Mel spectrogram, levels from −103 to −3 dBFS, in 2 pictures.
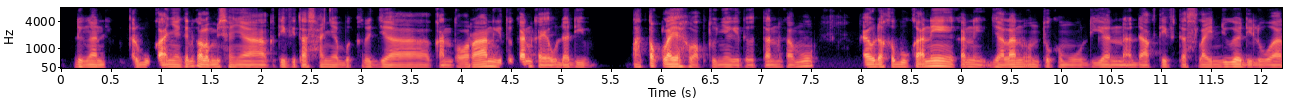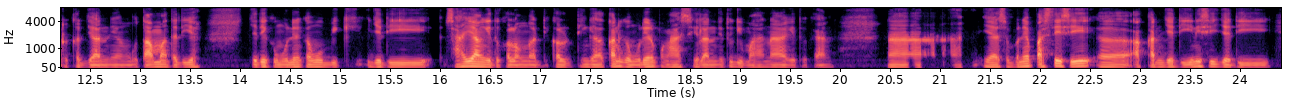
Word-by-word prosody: dengan 95 -2 +1
di - - -34 0.2
terbukanya, 95 +1 +3
kan 105 - +1
kalau 100 -1 +7
misalnya 95 -1 +1
aktivitas - - -2
hanya 95 -1 -2
bekerja 90 -1 -2
kantoran 95 +7 +4
gitu - - -5
kan 115 +1 +6
kayak 85 -3 +2
udah 90 -1 0
dipatok 90 -1 -3
lah 105 - +11
ya, 105 - +1
waktunya 90 +1 -4
gitu. 85 0 -5
Dan 90 +1 -2
kamu 110 +8 -1 0.5
kayak 100 - +6
udah 100 - +5
kebuka 100 -1 +1
nih 120 -4 +5
kan 100 0 0
nih 90 - -4
jalan 100 +1 +3
untuk 90 -3 -6
kemudian 90 0 -3
ada 90 0 0
aktivitas - - -6
lain 90 +1 -1
juga 105 +1 +4
di 90 - -3
luar 90 0 -1
kerjaan 85 +1 -2
yang 85 -1 -8
utama 95 +3 +3
tadi 95 +2 -2
ya. 95 - -10 0.5
Jadi 105 - +2
kemudian 95 +2 -2
kamu 100 +1 +1
biki 90 +2 -10
jadi 95 -1 -2 0.2
sayang 110 +1 +5
gitu, 95 - -5
kalau 90 0 0
enggak 90 -1 -4
di - - -19
kalau 90 -1 -1
ditinggalkan 95 +4 -1
kemudian 100 +3 +1
penghasilan 90 0 -2
itu 90 - -9
gimana 85 +1 -3
gitu - - -12
kan. 85 - -7 0.6
Nah, 90 -1 +2 0.7
ya 105 -4 0
sebenarnya 105 +5 -1
pasti 105 +5 +5
sih, 120 +2 +4
eee, 95 -2 -1
akan 95 0 0
jadi 95 -1 -1
ini 115 - +3
sih, 110 -1 -2
jadi 85 -1 -2
95 Hz, 170 wpm, -27 LUFS, 90-100 Hz, 0.7 s, lah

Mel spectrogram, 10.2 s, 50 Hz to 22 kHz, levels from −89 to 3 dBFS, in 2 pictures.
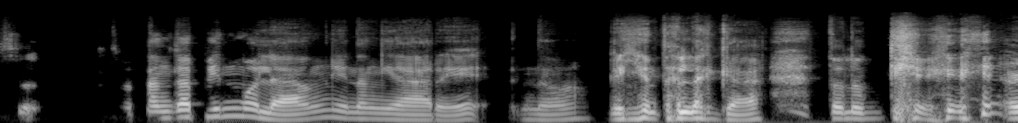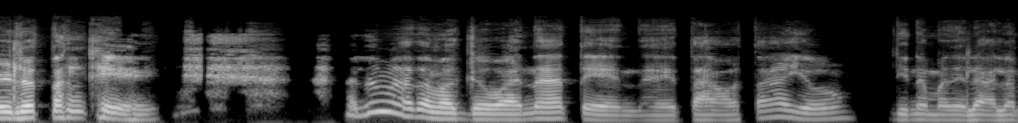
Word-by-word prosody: so 455 - -13 0.4
so, - - -20
tanggapin 195 +5 -1
mo 210 -2 -2
lang 140 +5 -1
yung 165 -2 -6
nangyari 130 -2 -4 0.2
'no, 135 +3 -11
ganyan 150 +4 +2
talaga 155 -6 +3 0.3
tulog 155 -1 -3
ka, - - +10
eh, 170 -4 +1
or 165 - +8
lutang 180 +1 +5
ka, 190 - 0
eh. 130 -2 +1 0.9
Ano 320 - -5
naman 310 -9 0
magagawa 140 -4 +1
natin, 145 -6 -2
eh, 120 0 -10
tao 125 -1 -7
tayo, 165 -3 -8 0.2
di 135 - -10
naman 130 -1 -9
nila 130 0 -5
alam 130 - -8
150 Hz, 165 wpm, -21 LUFS, 130-170 Hz, 0.9 s, ka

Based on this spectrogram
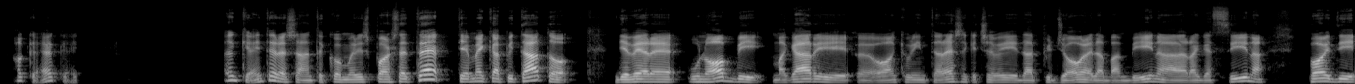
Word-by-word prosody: Okay, - - -8
okay. - - -7 1.5
Okay, 195 -1 -4
interessante 115 - -1
come 115 -1 -4
risposta. 120 +2 -1
Te, 225 +1 +5
ti 135 - 0
è - - +1
mai 145 +2 +2
capitato 130 -1 +3 0.3
di 115 +2 -1
avere 120 -1 +4
un 125 0 -6
hobby 125 - +2
magari, 115 0 +2
uhm, - - -10
o 85 - -5
anche 105 +2 -5
un 110 - -7
interesse 105 +4 -3
che 110 - -9
c'avevi 105 -1 -4
da 95 0 -4
più 110 - -12
giovane, 100 +4 -1
da 90 -1 -3
bambina, 95 +3 -2
ragazzina, 95 - -2 0.4
poi 140 +1 +3
di 130 -1 0
115 Hz, 135 wpm, -23 LUFS, 100-130 Hz, 1.5 s, Te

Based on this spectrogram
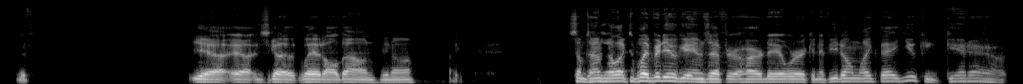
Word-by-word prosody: Yes. - - -9 1.6
Yeah, - - +3
yeah, 115 -2 +1
you - - -10
just 110 - -11
gotta 115 -2 +3
lay 120 +1 +4
it 115 - +3
all 115 -1 +1
down, 115 -3 -1
you 110 - -4
know? 110 +1 -4 0.4
Like - - -20 1.1
"sometimes 140 0 0
I 145 - +3
like 150 -2 +2
to 150 - -4
play 165 +3 +7
video 170 0 +3
games 135 -3 +1
after 125 -1 +1
a 120 - -3
hard 125 0 0
day 125 -1 +1
at 125 - +2
work, 120 -1 0
and 115 - -6
if 115 - -10
you 140 - -1
don't 140 -1 -2
like 140 -2 -6
that, 145 -1 -3
you 180 +3 -7
can 115 -8 -10
get 140 +1 -10
out." 130 -7 -11
125 Hz, 210 wpm, -20 LUFS, 115-145 Hz, 1.6 s, play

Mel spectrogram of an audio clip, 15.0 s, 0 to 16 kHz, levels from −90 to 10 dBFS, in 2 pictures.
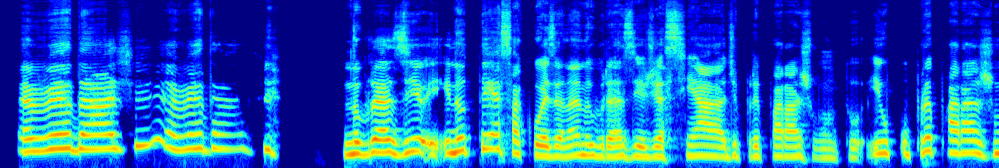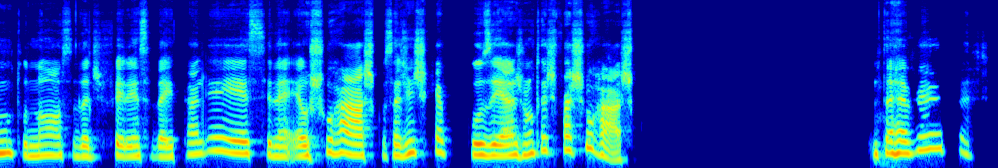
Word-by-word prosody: É 255 - +5
verdade, 310 +1 +4 0.3
é 315 - +1
verdade. 310 0 -2 0.7
No 220 +2 +5
Brasil, 245 - +5
e 415 -2 0
e - - +4
não 260 +3 +6
tem 315 +4 -2
essa 290 -6 +1
coisa, 185 -3 +2
né, 185 +3 -1
no 195 -1 +1
Brasil 175 -1 0
de, 170 - -3
assim, 175 +2 -3
ah, 185 -2 +1
de 190 +4 -6
preparar 180 0 -3
junto. 155 -1 -11
E - - -2
o 230 - +1 0.2
preparar 240 -1 0
junto 230 0 -1
nosso, 195 +1 -4
da 180 - -3
diferença 180 +1 -4
da 175 0 -2
Itália, 215 +8 -7
é 280 -1 -2
esse, 230 -3 0
né, 175 -1 -4
é - - -1
o 185 - +3
churrasco. 210 -5 +1
Se 185 - -10
a 195 - 0
gente 230 +2 -1
quer 255 -3 -5 0.2
cozinhar 195 -2 +4
junto, 215 +6 -2
a - - -1
gente 280 - -9
faz 290 -1 0
churrasco. 330 - -2 1.8
Então, 225 +1 -1
é 230 - +4
verdade. 285 - -6
220 Hz, 195 wpm, -22 LUFS, 185-270 Hz, 1.8 s, não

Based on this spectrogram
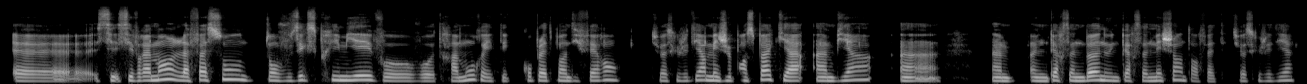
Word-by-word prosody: heu, 155 - -2
c'est - - 0
c'est 185 - +2
vraiment 195 +6 +3
la 185 -4 +2
façon 205 +3 +3 0.2
dont 185 - 0
vous 170 +2 -2
exprimiez 200 +1 +2
vo 160 -3 -5
votre 155 +1 -8
amour 195 +6 -2
était 155 -3 -5
complètement 175 -1 -3
différent. 180 +4 -3 0.3
Tu - - -4
vois 170 - -4
ce - - -4
que 170 - -10
je - - -6
veux - - -8
dire? 200 +4 0
Mais 185 -1 +3
je 175 +1 +8
pense 175 -1 +1
pas 220 0 +2
qu'il 190 - -2
y - - +5
a 175 0 +3
un 175 -1 0
bien, 195 +6 -1 0.3
un 165 - -2 0.5
un 165 -1 0 0.2
une 160 -2 -2
personne 175 -2 -1
bonne 195 +2 +3
ou - - -3
une 170 -1 -6
personne 170 0 -4
méchante, 180 +2 +7
en 150 - -10
fait. 140 -1 -12
Tu - - -6
vois - - -7
ce - - -1
que 165 - -14
je 160 - -7
veux - - -11
dire? 185 +2 -7
175 Hz, 225 wpm, -24 LUFS, 165-195 Hz, 0.5 s, je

